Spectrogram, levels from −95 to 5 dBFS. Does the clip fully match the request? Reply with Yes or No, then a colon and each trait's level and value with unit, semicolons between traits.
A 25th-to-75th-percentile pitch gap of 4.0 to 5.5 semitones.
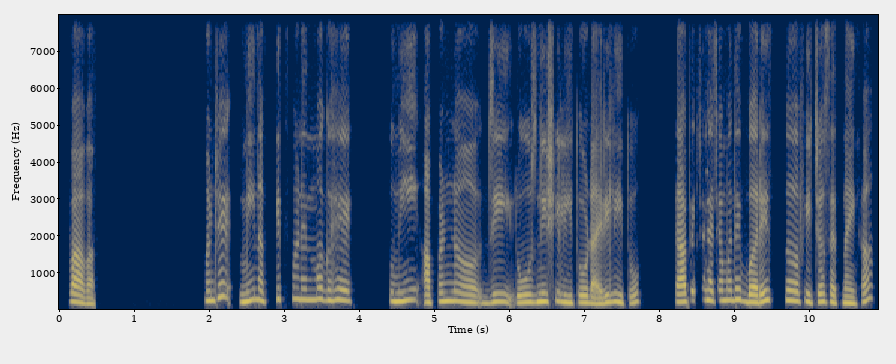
Yes: average, 4.4 semitones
